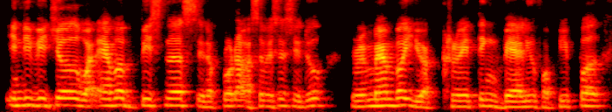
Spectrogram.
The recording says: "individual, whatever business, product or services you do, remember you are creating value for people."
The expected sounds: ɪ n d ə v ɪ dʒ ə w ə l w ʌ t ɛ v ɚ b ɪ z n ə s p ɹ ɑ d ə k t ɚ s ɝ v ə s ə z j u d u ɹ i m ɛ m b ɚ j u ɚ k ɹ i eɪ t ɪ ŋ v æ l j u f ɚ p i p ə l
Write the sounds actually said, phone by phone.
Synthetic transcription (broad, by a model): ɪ n d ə v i dʒ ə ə l w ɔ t ɛ v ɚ b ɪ s n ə s p ɹ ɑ d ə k ɚ s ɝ v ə s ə s j u d u ɹ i m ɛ m b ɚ j u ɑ k ɹ i eɪ t ɪ ŋ v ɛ l j u f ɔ p i p ə l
